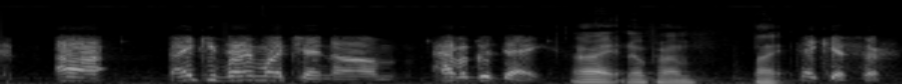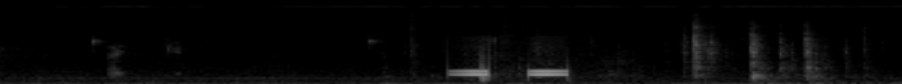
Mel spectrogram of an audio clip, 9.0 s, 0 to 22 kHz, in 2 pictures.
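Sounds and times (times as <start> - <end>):
speech: 0.3 - 4.5
telephone touch-tone beeps: 6.8 - 7.4.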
